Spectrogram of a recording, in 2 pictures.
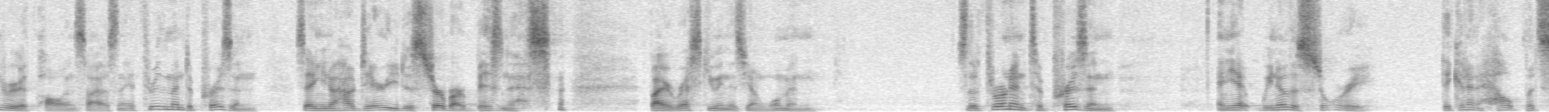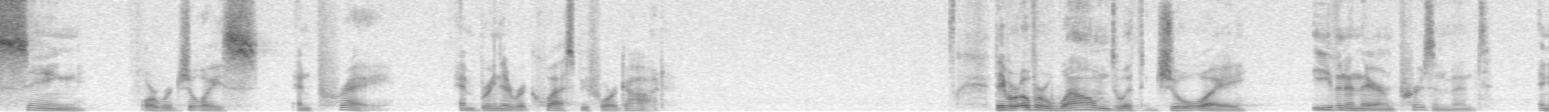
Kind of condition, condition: setting, large echoing room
